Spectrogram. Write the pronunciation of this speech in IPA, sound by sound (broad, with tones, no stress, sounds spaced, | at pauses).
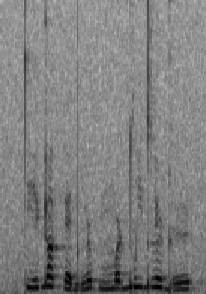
t̪ iː˧˥ ɖ ɑ˥ k ɛ˩ d ŋ ə˞˥˨ p mː ɔ˧˥ ɖ d w i˥ d l ʏ˥˨ ɖ ʏ˧˥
